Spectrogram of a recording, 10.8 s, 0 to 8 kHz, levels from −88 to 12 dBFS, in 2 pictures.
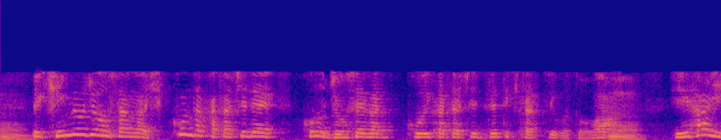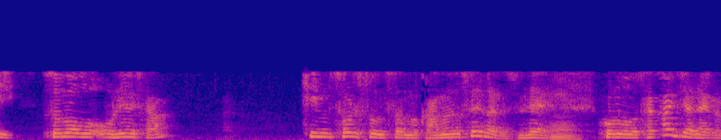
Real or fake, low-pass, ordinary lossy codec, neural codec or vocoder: real; 7.2 kHz; AAC, 16 kbps; none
